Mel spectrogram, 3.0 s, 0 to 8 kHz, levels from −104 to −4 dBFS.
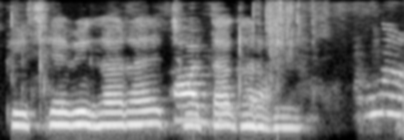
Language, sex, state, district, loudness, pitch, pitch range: Hindi, female, Bihar, Jamui, -16 LUFS, 225 Hz, 215-245 Hz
